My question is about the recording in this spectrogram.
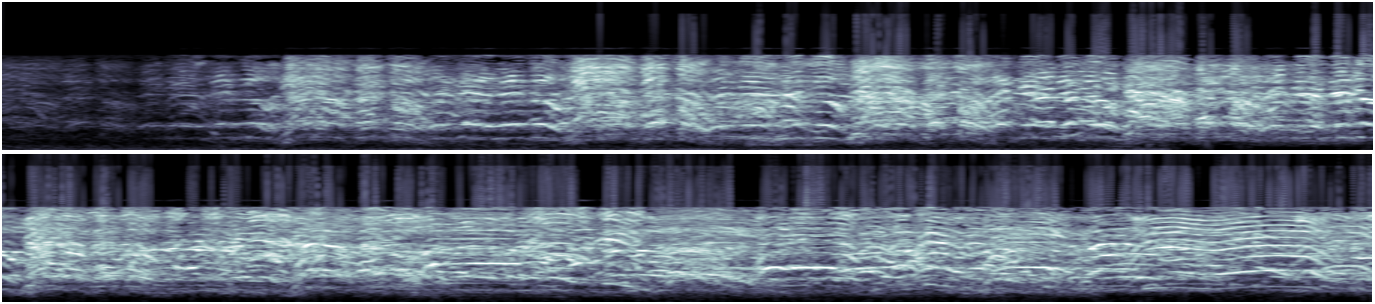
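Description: A packed crowd of people shouting over one another. It starts fairly quiet, swells over the first two seconds, then stays loud.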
